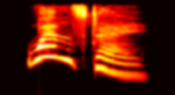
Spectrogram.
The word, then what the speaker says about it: Wednesday: Monday, Tuesday, Wednesday, Thursday, Friday, Saturday, Sunday. – As-tu remarqué que tous ces mots sont accentués sur la première syllabe et qu'on ne prononce pas le D dans Wednesday?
